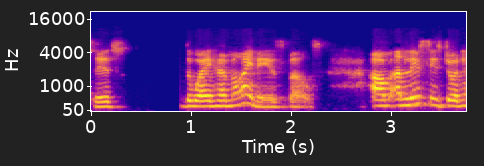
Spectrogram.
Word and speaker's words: Hermione: they're all seven books I was pronouncing it hermie Oni until the movies came out I never heard the name Hermione before and I was like oh my knee Hermione and I then have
